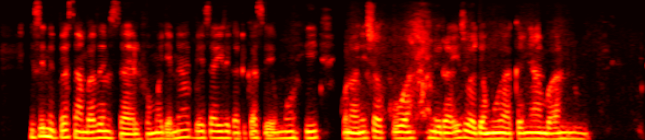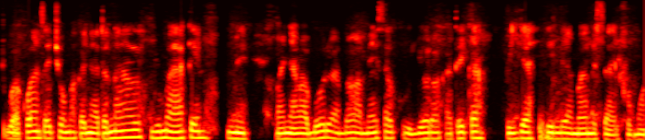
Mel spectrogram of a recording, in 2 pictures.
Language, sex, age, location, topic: Swahili, male, 25-35, Nakuru, finance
